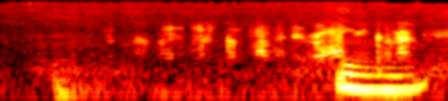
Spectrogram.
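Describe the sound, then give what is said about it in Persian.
A caller's radio plays in the background of a phone-in call, heard as thin, muffled voices and tones over the telephone line. The sound is fairly quiet, and speech dominates throughout. “صدای رادیویتان اگر کم پایین بکنین بعد صحبت بکنین.”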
